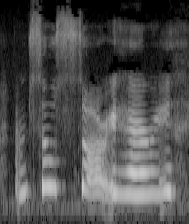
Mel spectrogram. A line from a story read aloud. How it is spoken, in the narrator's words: she wailed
